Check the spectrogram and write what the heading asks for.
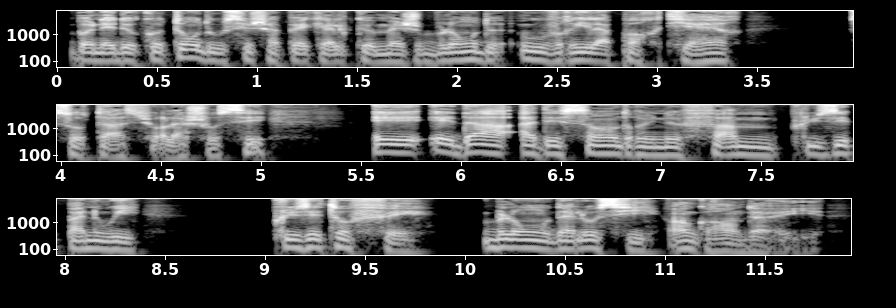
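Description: A man narrating a novel in a measured, descriptive way. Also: low-pitched, dry recording, studio quality. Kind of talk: scripted audiobook narration.

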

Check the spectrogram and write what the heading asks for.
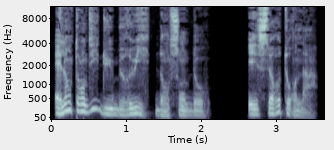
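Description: A man reading a novel aloud as narrator, in an expressive, measured way. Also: on the low side, breathy edge, no echo, clean studio sound. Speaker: audiobook narrator. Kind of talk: scripted narration.

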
